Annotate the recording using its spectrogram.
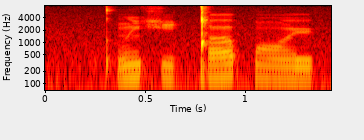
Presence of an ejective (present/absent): present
